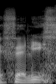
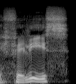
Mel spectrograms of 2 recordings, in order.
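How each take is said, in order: First: "feliz" ending in TH; Spain pronunciation. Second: "feliz" ending in an S sound; Latin American pronunciation. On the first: Teacher contrasting regional accents, Spain's final TH in "feliz". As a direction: say "feliz" as feh-leeth. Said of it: "and in Spain". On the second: Teacher contrasting regional accents, final S in "feliz". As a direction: say "feliz" as feh-lees. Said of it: "in Latin America". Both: Shown as a demonstration.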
